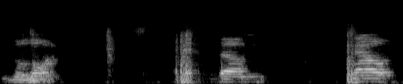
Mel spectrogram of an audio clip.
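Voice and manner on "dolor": "Dolor" with the second syllable louder, do-LOR; stress on LOR. Shown as a demonstration. Teacher showing class the accent, "Dolor" stressed on LOR. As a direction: hit the final syllable of "Dolor". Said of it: "It's gonna be lor".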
